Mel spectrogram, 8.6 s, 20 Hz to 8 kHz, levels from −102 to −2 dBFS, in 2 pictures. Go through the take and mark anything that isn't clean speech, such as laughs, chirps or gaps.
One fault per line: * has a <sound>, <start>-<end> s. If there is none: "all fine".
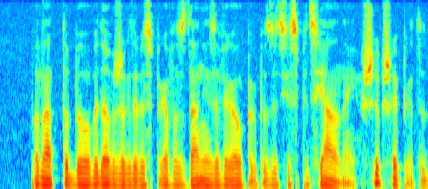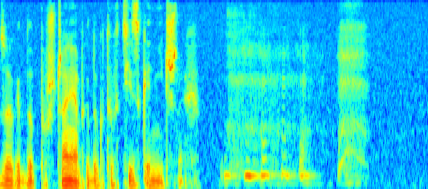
* has a laugh, 6.5-8.0 s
